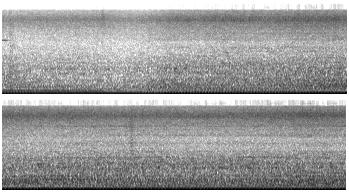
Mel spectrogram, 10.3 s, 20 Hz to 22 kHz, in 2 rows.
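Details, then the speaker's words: 2005 BMW X3 under restoration, back up and running: low smooth idle hum with steady even pulse, no ticking or knocking; normal idle. "is working sounds good now it's just about getting it cleaned up"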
